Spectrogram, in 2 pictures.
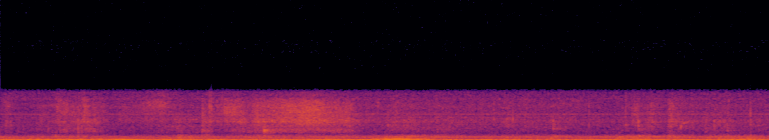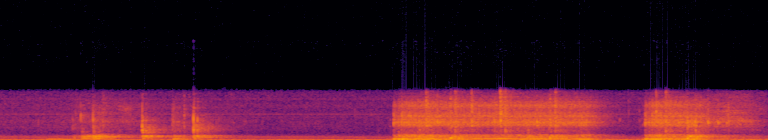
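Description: A sewing machine back-stitches a slim belt bag. Low motor hum is followed by short bursts of stitching, then two louder, denser runs of rapid needle clatter near the end.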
